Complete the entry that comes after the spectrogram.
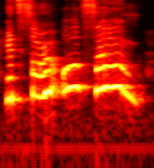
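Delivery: very high, loud fangirl squeal; loud, high-pitched swoon; gushing delight. Real, not acted. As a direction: squeal with adoration. Gushing over his voice and accent.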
